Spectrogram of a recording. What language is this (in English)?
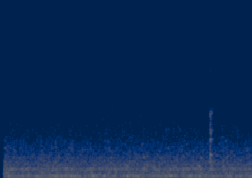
Urdu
